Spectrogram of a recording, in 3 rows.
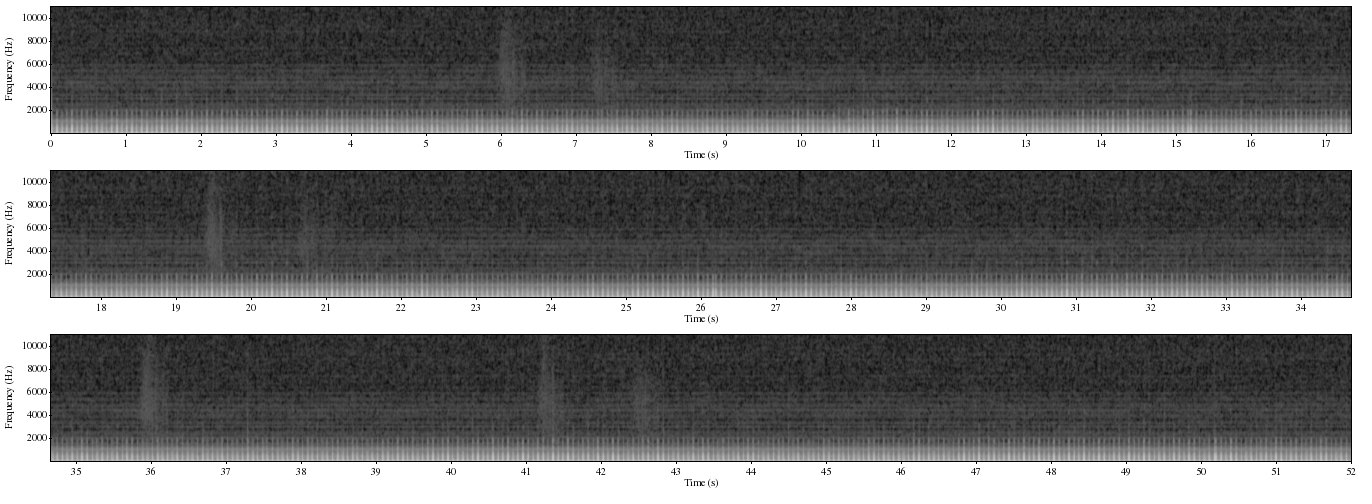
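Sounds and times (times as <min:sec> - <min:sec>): pulsing synthesizer-like buzzing drone: 0:35.7 - 0:48.4.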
